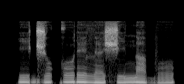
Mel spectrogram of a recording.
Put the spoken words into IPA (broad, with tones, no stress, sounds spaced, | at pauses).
i˧ d͡ʒ o˧ k o˦ ɾ e˧ l ɛ˨ ʃ i˨˦ n a˦˨ b o˨˦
